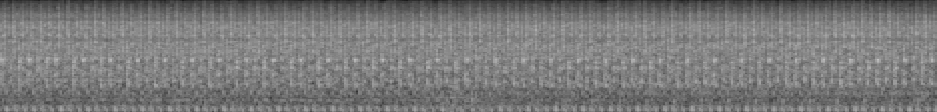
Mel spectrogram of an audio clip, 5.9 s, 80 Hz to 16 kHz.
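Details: Ford 445 diesel tractor, thought to be a 1970s model, bought at online auction: steady, even diesel idle with regular firing pulses around three per second and no knocks or misses; it starts and runs well.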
